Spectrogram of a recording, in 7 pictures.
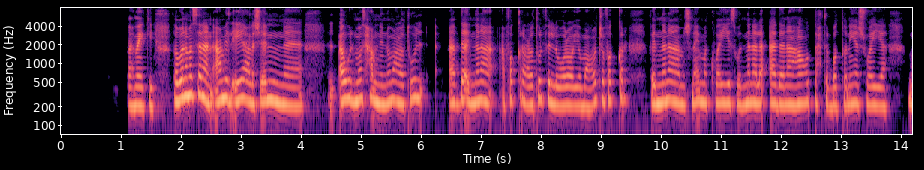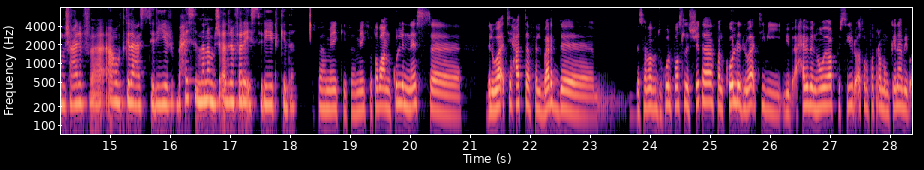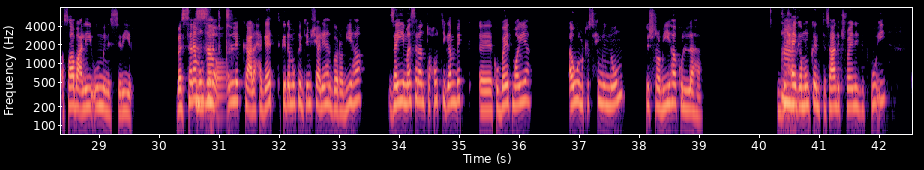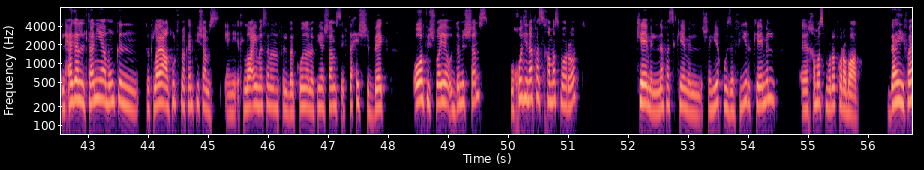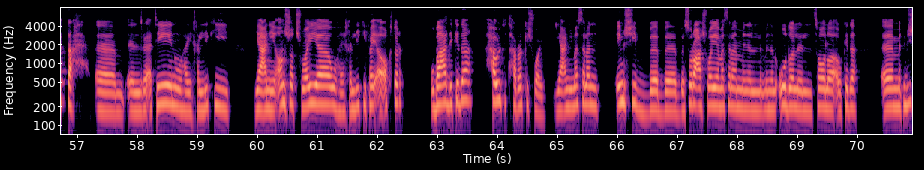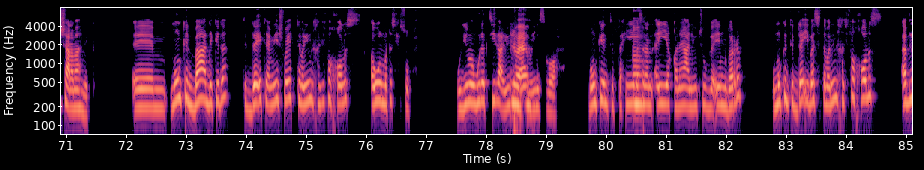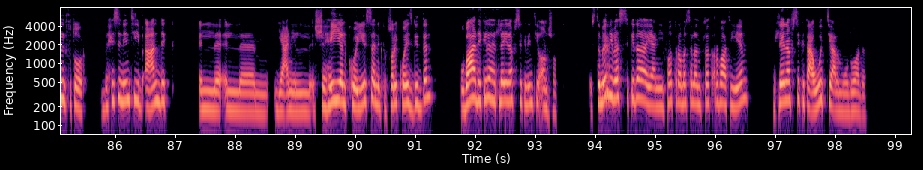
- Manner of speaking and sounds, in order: tapping; unintelligible speech
- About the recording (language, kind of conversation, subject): Arabic, advice, ليه بصحى تعبان رغم إني بنام كويس؟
